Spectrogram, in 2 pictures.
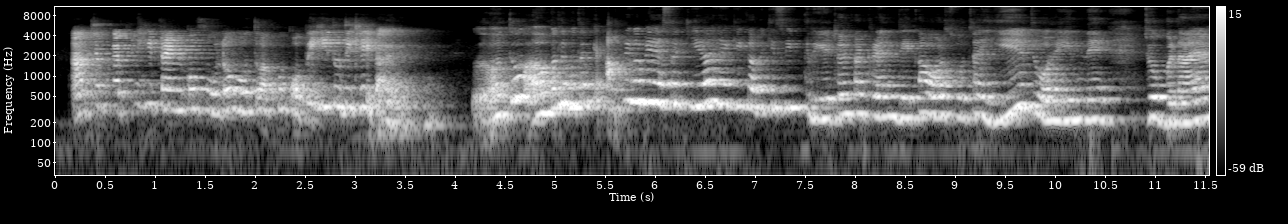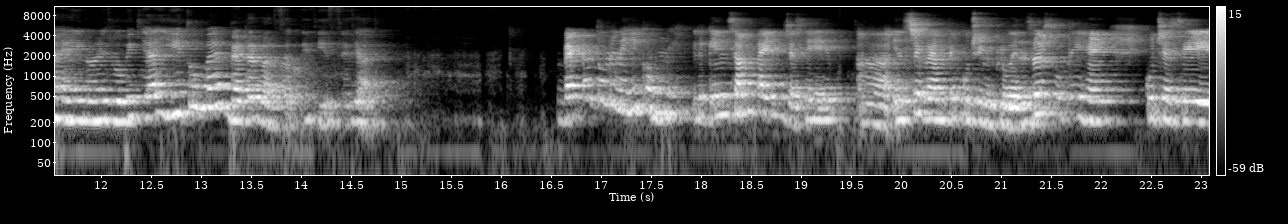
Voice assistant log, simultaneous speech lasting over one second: none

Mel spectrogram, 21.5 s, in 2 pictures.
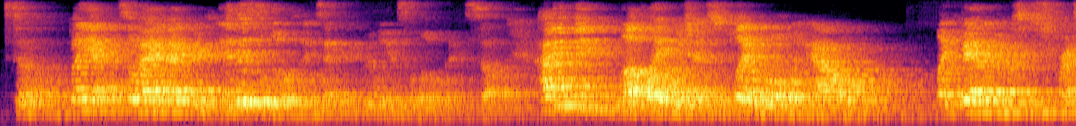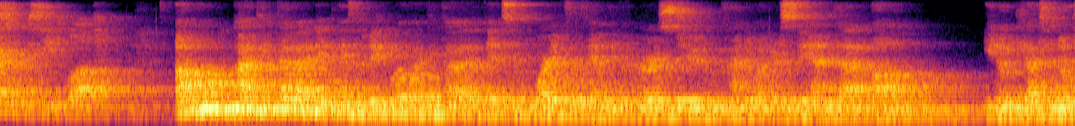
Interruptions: none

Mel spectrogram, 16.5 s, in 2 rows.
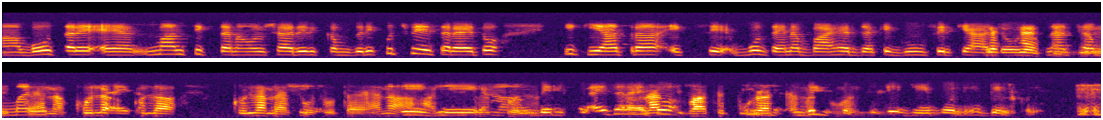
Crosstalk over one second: present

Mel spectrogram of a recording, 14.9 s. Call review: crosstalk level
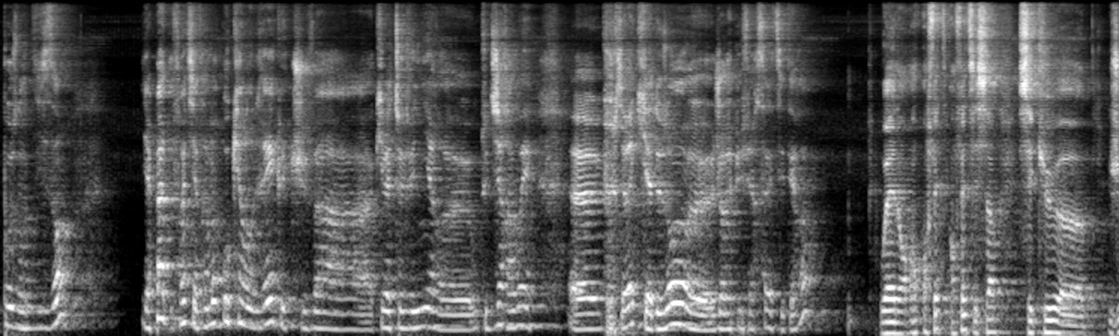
none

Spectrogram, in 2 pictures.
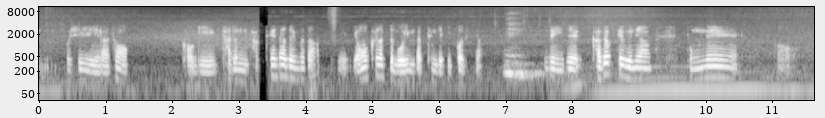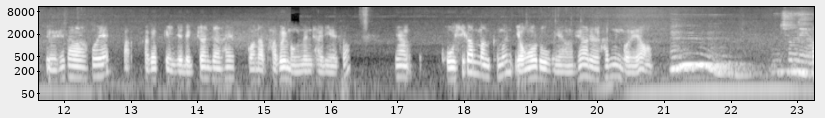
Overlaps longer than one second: none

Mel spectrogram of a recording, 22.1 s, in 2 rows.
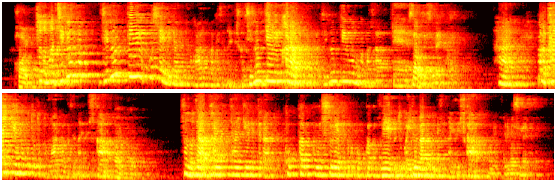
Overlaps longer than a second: none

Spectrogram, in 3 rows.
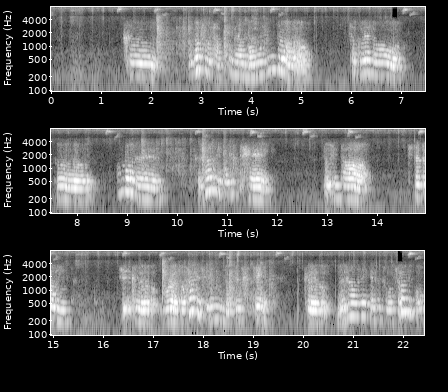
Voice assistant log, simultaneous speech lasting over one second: none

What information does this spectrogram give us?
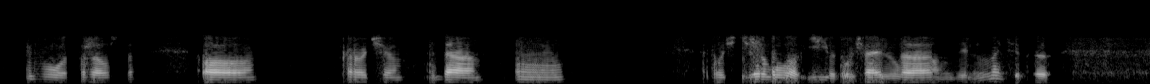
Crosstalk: present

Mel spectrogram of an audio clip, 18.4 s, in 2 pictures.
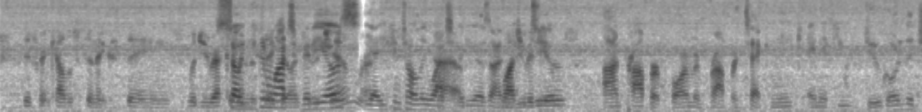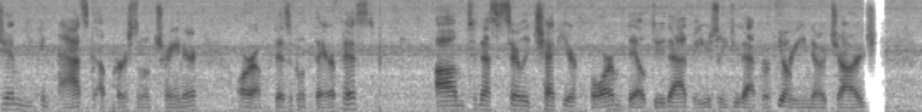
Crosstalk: present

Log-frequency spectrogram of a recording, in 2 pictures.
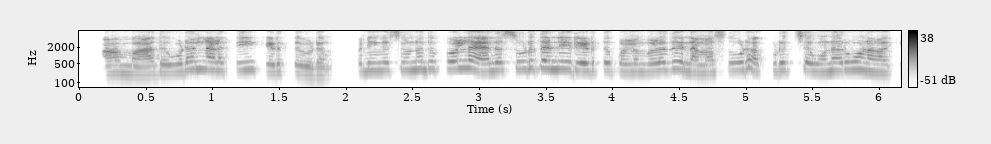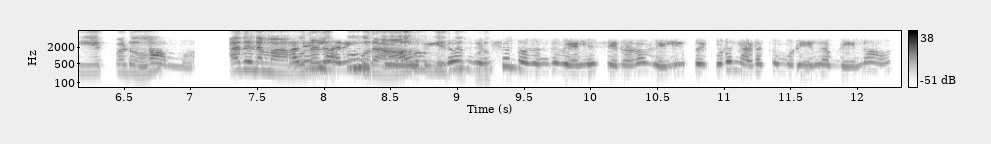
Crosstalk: present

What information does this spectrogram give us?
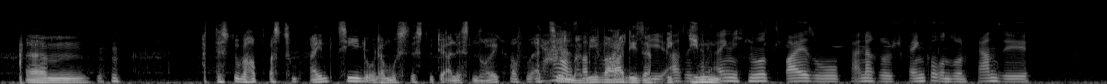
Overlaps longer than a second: present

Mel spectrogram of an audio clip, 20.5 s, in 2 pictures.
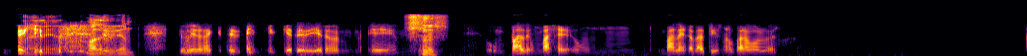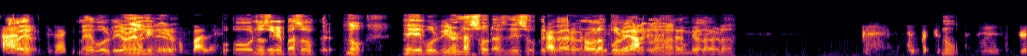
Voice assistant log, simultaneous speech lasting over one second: present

